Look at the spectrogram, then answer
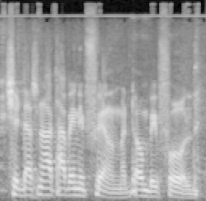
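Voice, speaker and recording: A man's voice: medium pitch, animated, normal speed, fairly bright tone. An older man leading a conference workshop, talking to the audience and teasing them with jokes. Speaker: workshop presenter. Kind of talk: interactive conference workshop talk.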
